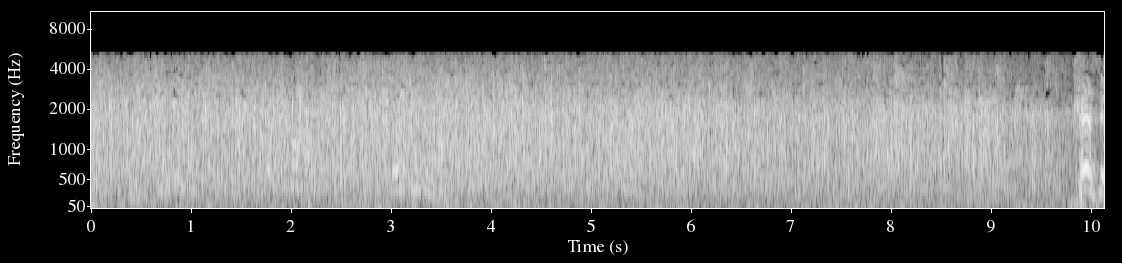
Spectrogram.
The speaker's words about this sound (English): I recognize the applause.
